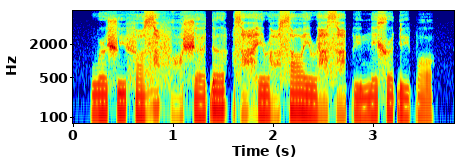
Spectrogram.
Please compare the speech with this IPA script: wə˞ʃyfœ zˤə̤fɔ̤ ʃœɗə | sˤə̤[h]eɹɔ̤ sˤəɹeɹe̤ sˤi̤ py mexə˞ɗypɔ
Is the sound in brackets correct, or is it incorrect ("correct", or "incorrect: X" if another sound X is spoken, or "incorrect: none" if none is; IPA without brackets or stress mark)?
correct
